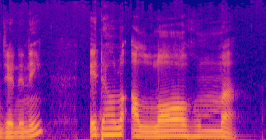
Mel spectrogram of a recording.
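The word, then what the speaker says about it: اللَّهُمَّ: এটা হলো আল্লাহুম্মা। আল্লাহ শব্দের ডান দিকে যখন জবর হয়, আল্লাহ শব্দের লামটাকে ল এমন করে পড়তে হবে।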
